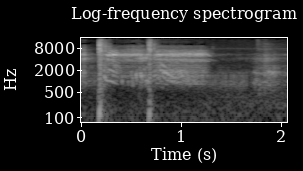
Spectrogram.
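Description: Lightsaber clash effects from a Petit Crouton sound board (Lightmeat sound font) played through the hilt's small speaker: two sharp crackling clashes about half a second apart, with a crackling buzz that dies down after about a second.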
